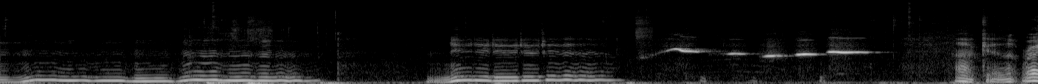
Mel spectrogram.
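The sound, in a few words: person whistling while working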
